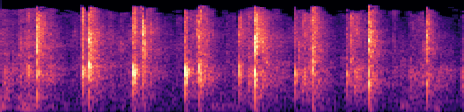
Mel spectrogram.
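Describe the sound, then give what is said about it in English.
A burst of audience applause at the end of a presentation, with many quick, sharp claps blending into a steady, fairly quiet patter over a couple of seconds. “Yep, give Bob a big round of applause.”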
